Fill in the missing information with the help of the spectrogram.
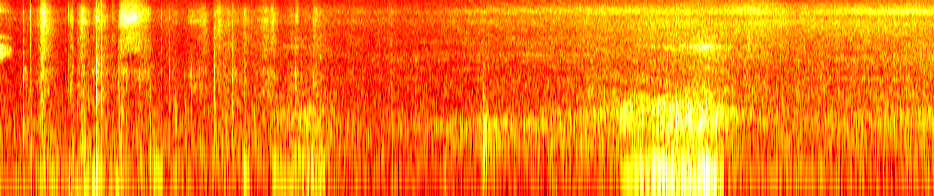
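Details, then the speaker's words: Person snoring while asleep: faint, low rumbling breaths in a quiet room, with a louder snort-like snore near the end; snoring during sleep. "This is because you snore and Mom can't"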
